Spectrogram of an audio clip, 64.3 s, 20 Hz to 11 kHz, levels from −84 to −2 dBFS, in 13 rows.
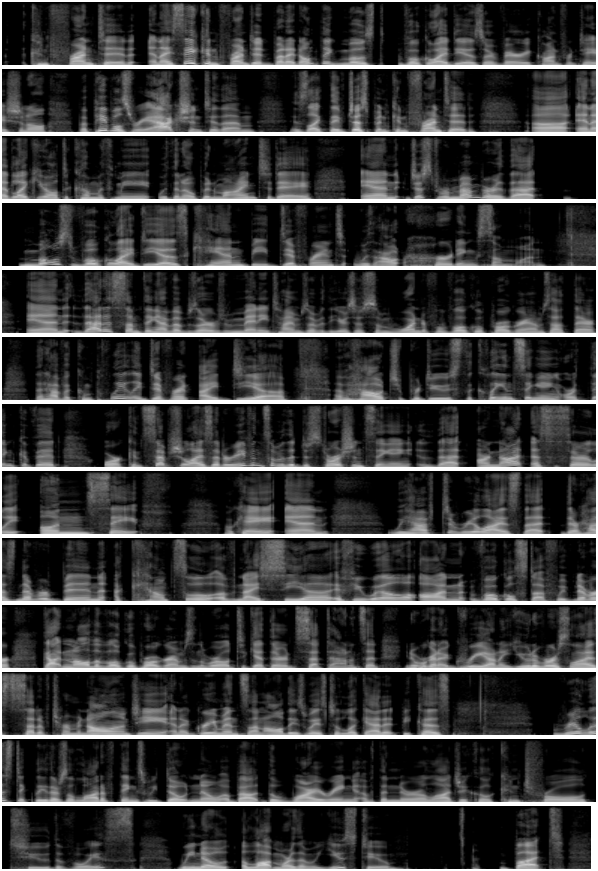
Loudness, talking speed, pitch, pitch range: -30 LUFS, 180 wpm, 185 Hz, 160-215 Hz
